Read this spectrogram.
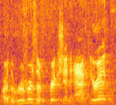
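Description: A man's voice: high voice, fairly even intonation, quick pace, noisy background, lightly acted. An actor playing a probing, direct male sports reporter, asking scripted press conference questions in a video game. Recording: roomy echo, clear background ambience.

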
